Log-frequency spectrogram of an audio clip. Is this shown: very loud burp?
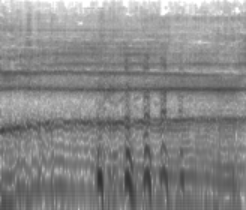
yes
